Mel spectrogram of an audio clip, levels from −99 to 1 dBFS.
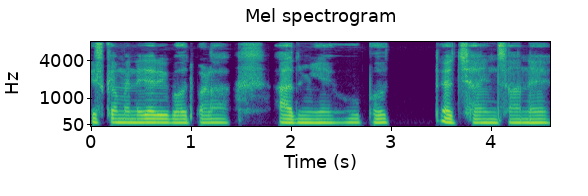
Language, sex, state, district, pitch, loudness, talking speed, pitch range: Hindi, male, Jharkhand, Jamtara, 130 Hz, -18 LUFS, 155 wpm, 125-135 Hz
